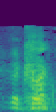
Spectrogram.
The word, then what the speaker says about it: Koch: How does our Koch brothers... – The Koch brothers. – I mispronounced it again. Koch brothers.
